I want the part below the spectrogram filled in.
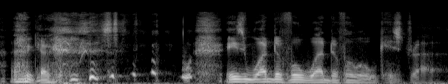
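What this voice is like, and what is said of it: Imitates another person's voice. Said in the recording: “That's my Bruce Forsyth impression.”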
